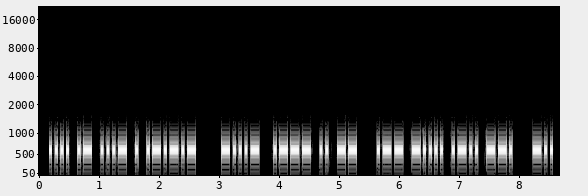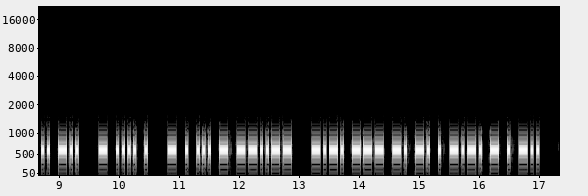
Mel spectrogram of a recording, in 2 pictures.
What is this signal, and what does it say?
Morse code, heard as a keyed tone, about 25 wpm, 600 Hz. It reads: HAVE. <BT> JIM W6LG DID THE TEST, CONNECTED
